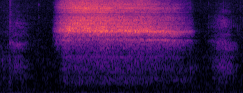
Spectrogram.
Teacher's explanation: like we're we're smiling a little on our teeth or together our lips around teeth they're almost together Shh air blows out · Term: quiet sound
